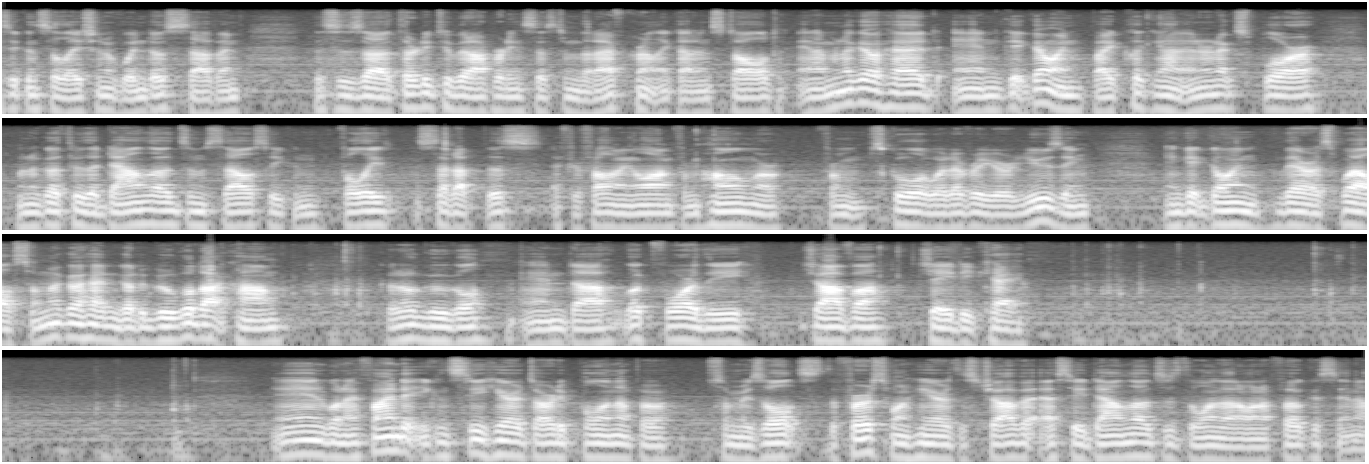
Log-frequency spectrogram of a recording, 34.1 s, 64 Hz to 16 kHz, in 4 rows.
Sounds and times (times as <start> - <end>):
Speech: 0.0 - 23.6, 27.3 - 34.1
Computer keyboard: 19.1 - 19.4, 23.7 - 24.6, 25.2 - 26.8.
